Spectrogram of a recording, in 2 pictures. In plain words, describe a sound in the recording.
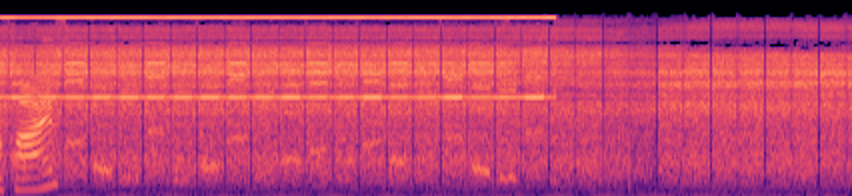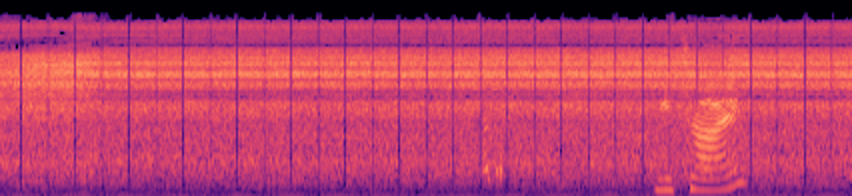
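A radio scanner lets out brief warbling squeals through the static.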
